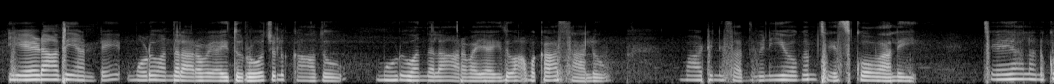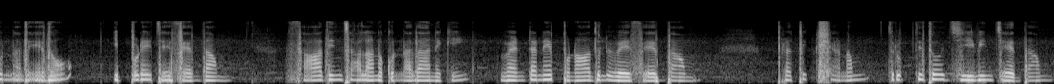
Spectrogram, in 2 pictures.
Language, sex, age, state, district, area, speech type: Telugu, female, 30-45, Andhra Pradesh, Kadapa, rural, spontaneous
